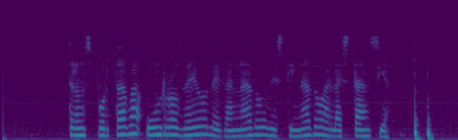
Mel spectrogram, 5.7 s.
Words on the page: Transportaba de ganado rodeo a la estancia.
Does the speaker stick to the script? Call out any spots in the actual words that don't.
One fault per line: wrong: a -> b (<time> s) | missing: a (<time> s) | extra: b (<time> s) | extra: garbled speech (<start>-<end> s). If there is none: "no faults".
extra: un rodeo (1.8 s)
wrong: rodeo -> destinado (3.3 s)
